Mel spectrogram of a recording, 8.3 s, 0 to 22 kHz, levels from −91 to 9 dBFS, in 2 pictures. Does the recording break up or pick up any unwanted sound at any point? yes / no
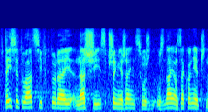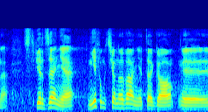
no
